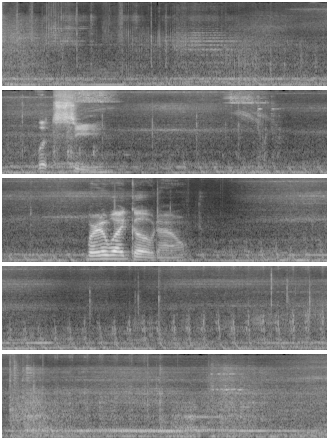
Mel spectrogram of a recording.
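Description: Low droning game music hums steadily.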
